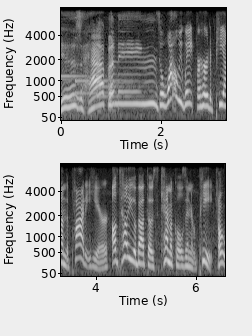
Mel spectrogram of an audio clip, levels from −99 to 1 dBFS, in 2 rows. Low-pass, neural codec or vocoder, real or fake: 7.2 kHz; none; real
